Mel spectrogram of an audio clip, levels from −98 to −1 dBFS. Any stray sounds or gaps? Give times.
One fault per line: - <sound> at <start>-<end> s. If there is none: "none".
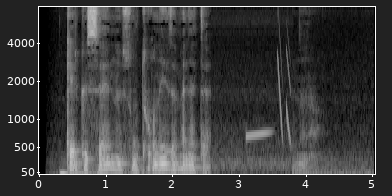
- chirp at 3.1-3.8 s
